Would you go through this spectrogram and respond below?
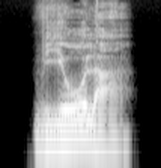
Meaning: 1. synonym of Bratsche 2. alternative form of Viole (“violet”)
- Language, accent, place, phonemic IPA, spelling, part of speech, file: German, Germany, Berlin, /ˈvi̯oːla/, Viola, noun, De-Viola.ogg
